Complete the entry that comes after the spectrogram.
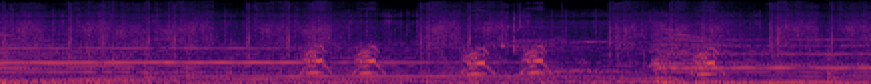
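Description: Dogs in the video game Okami HD bark and yip in a few short bursts, some close together and some paired, all sitting over a continuous musical background.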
